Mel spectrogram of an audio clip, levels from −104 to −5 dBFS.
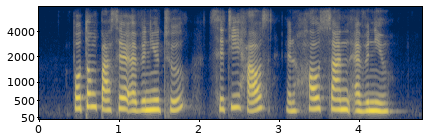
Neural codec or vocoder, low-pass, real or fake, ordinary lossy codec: codec, 24 kHz, 3.1 kbps, DualCodec; 7.2 kHz; fake; Opus, 24 kbps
